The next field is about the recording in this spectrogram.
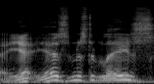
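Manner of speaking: half-awake, stumbling speech. Voicing Brooke waking up and answering Mister Blaze: groggy Brooke voice. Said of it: "he's a little bit groggy still".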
